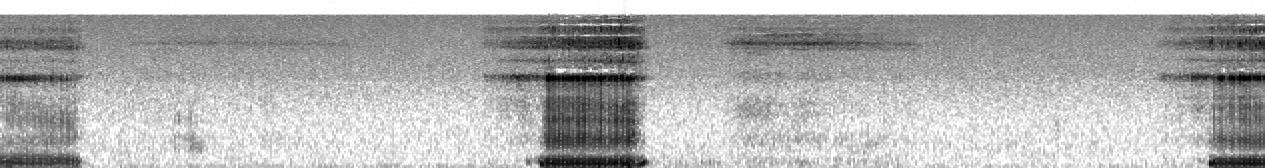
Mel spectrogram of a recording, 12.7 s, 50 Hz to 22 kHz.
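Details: Deep, rumbling snores on each in-breath from a sleeping Australian Bulldog, about 10 a minute, with quiet out-breaths between; snoring.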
